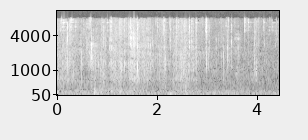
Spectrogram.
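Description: A cocker spaniel eating a carrot on a hard floor: faint, scattered crunches and clicks.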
